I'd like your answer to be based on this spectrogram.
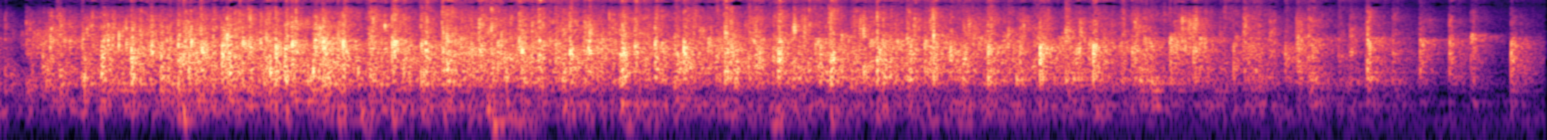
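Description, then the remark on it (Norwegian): Warm audience applause welcomes a speaker before a talk on the history of Bergen rock music, a dense wash of many hands clapping steadily for several seconds before gradually thinning out toward the end. “Gi han en varm applaus.”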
